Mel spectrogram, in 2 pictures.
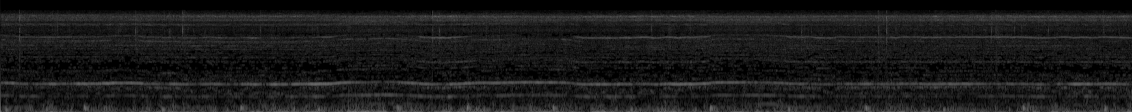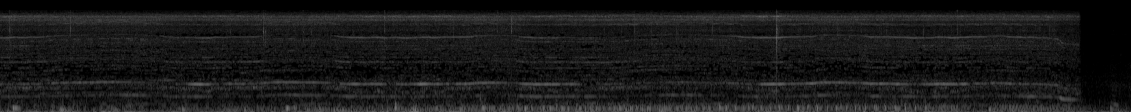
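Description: Electric fishing reel's motor whining steadily as it winds line in under load, its pitch wavering slightly as a hooked fish pulls against the bent rod. The whine drops in pitch and cuts off near the end.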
